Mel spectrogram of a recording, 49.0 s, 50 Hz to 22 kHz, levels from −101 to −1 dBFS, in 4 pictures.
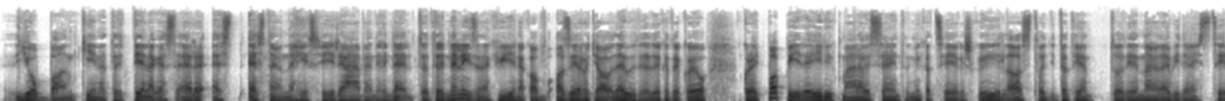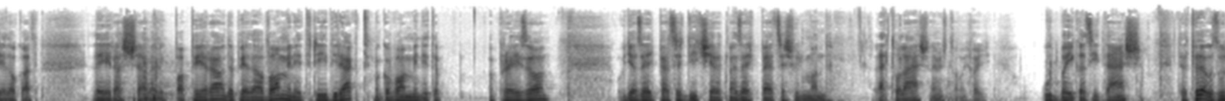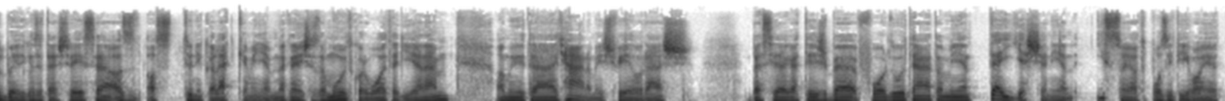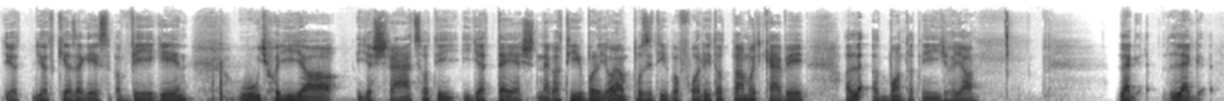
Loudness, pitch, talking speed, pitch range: -24 LUFS, 100 Hz, 175 wpm, 95-115 Hz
